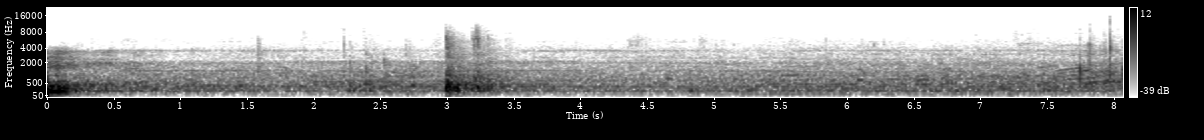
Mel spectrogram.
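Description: Low, steady open-air stadium ambience. The announcer's amplified voice echoes away at the start, and one short, sharp sound comes about three seconds in.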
